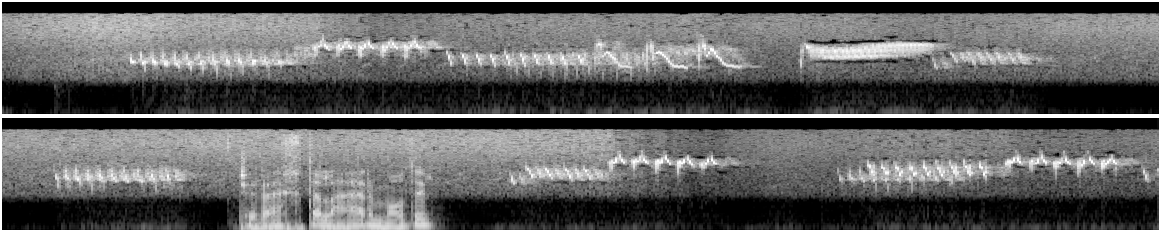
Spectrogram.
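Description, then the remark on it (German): A European greenfinch sings continuously, a rapid series of twittering trills and buzzy chirps repeated in bursts, with a brief spoken remark cutting in midway. “Und dann auch diese Vogelstimme gefunden.”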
